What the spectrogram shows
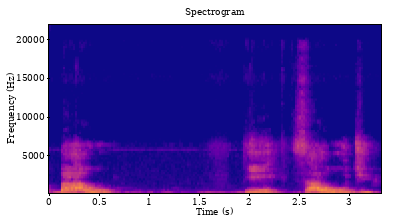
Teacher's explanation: nós temos aí a presença de vogais com duas intensidades altas. Portanto, as vogais elas não se juntam na mesma sílaba, elas se separam. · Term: hiato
